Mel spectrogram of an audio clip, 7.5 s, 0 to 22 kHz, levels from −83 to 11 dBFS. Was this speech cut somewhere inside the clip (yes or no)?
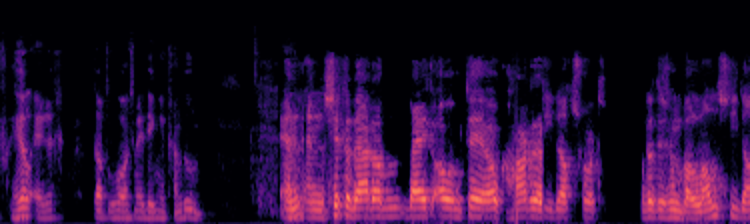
yes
